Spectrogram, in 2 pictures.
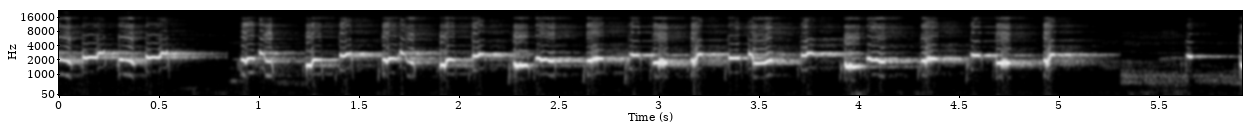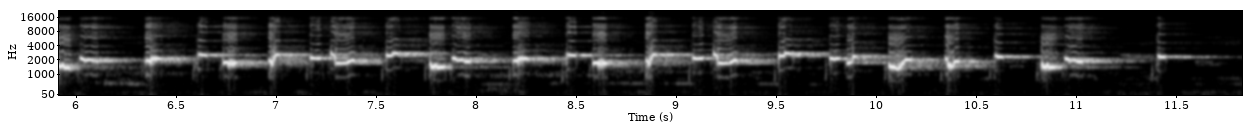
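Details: Lure song of yellow-vented bulbul, meant to provoke other bulbuls into singing: lively sequences of short whistled, slurred notes bouncing up and down, with short pauses between bursts.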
